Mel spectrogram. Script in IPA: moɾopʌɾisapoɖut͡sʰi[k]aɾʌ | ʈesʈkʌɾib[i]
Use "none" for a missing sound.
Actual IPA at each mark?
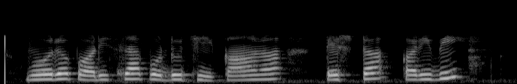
k, i

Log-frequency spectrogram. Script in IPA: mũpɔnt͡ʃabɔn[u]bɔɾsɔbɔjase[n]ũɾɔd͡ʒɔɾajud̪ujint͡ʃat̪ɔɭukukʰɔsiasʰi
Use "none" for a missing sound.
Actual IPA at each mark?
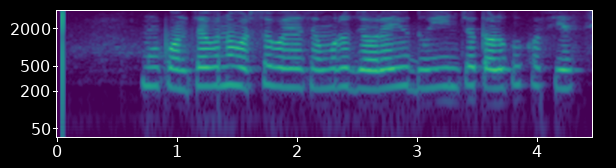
ɔ, m

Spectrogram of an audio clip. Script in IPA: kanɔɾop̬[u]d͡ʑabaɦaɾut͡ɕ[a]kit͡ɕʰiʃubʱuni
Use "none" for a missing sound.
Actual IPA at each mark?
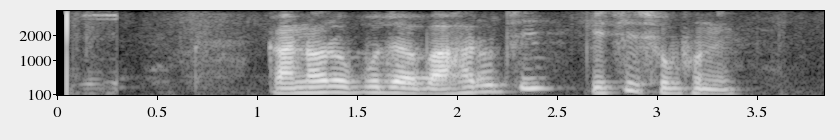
u, i

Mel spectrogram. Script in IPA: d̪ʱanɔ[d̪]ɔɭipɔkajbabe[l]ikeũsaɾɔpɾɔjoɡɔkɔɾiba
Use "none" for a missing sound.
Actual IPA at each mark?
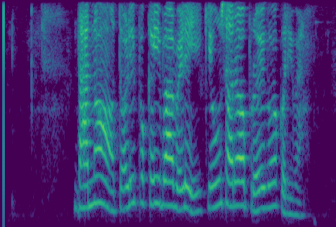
t̪, ɭ

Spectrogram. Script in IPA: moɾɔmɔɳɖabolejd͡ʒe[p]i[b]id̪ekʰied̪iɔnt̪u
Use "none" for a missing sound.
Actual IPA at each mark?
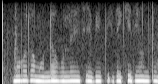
b, p

